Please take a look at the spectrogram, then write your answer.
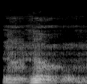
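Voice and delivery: low, soft, clumsy comforting; awkward. Acted. Frederick consoles crying Jane, awkwardly. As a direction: mumble an embarrassed soothing word. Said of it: "неловко сказал он".

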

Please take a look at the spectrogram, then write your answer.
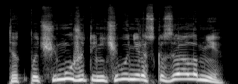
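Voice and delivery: high-pitched reproachful question; mildly outraged, high voice; indignant. A narrator's reading. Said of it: "возмутился".

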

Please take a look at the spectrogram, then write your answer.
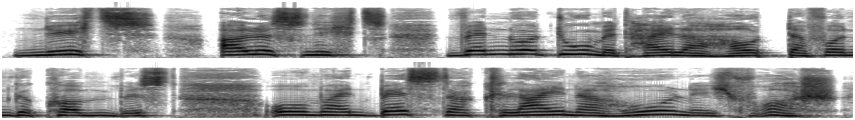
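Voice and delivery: gruff, emphatic, affectionate bear; grunting bear. A narrator's reading. Bear waves off wounds for his little frog, grunting. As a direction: grunt it with relieved fondness. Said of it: "grunzte Baloo".

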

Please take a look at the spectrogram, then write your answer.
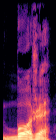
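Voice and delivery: sudden pained outcry; anguished cry. A narrator's reading. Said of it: "вскричал Дантес в душевной муке".

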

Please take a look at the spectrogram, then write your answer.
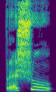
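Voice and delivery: whimpering high; plaintive whimper. A narrator's reading. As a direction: whimper it pitifully. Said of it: "жалобно хныкнул Алан".

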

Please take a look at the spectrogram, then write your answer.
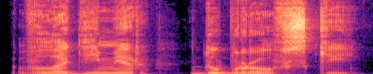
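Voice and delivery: ordinary delivery, nothing marked

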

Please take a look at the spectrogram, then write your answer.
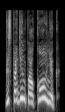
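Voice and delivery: very high, loud squeak; squeaky little man. Acted. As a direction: squeal like a tiny green man. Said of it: "пискнул зелёный человечек".

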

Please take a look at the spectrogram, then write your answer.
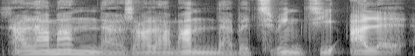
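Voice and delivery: high, loud raving bellow; enraged roar. A narrator's reading. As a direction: bellow it out, climbing on the last word. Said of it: "brüllte der Konrektor Paulmann in höchster Wut". (in höchster Wut gebrüllt)

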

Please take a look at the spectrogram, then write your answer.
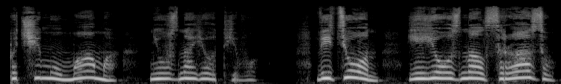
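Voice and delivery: usual speaking voice

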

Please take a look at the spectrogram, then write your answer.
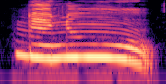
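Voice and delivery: high, loud, drawn-out wail; hammed-up pitiful moan; plaintive echo. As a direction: echo a beggar's whine. Cat echoes the fox's plea.

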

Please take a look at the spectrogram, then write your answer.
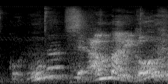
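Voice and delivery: high-pitched mocking disbelief; hammed-up macho ridicule; incredulous scoff. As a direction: echo it back aghast, then jeer. Mate acted, scoffing at the confession.

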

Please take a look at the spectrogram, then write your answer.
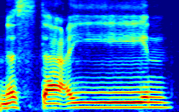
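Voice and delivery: نستعين recited slowly with a long ii; slow recital example. Shown as a demonstration. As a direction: stretch the ya in نستعين. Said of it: "ياء ساكنة قبلها كسرة". (تلاوة نستعين بمد الياء)

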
